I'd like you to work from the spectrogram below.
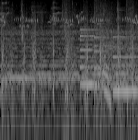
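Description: A horse in the Red Dead Redemption video game whinnies and snorts over a few clip-clopping hoof steps, close and fairly loud across a busy game soundscape with no speech.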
